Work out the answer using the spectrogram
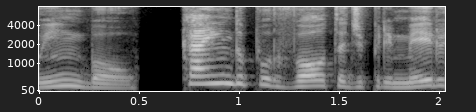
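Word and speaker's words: Imbolc: Inboke pronunciado Inball, caindo por volta de primeiro de fevereiro, marcou essa transição.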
